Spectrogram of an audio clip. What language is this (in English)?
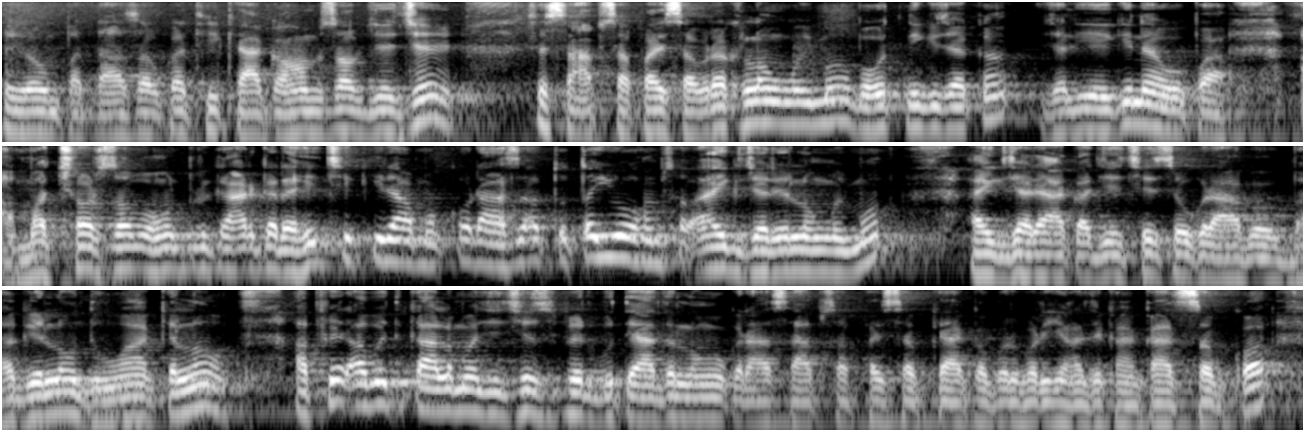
Maithili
